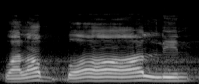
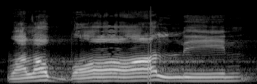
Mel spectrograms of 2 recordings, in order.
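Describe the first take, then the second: First: The d sound is heavy and emphatic. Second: The same.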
